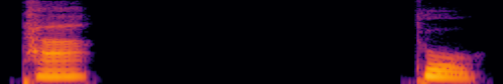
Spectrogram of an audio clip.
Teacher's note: 나, 누, Here is the letter. 디귿, It sounds like D/T. The place is the tongue tip released.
